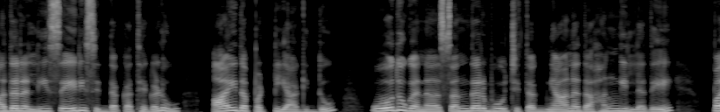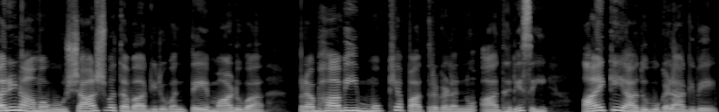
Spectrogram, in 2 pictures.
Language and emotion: Kannada, neutral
